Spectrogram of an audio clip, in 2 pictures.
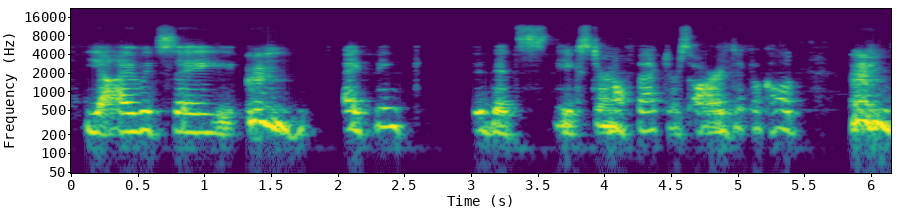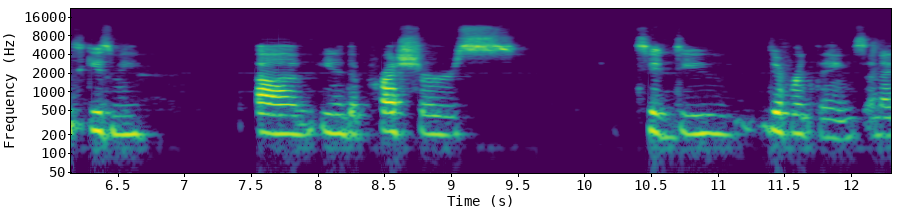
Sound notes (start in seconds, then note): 5.8 clears throat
